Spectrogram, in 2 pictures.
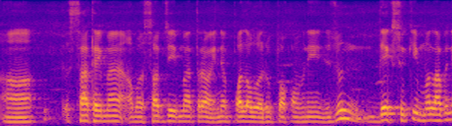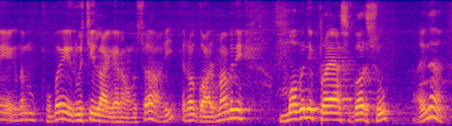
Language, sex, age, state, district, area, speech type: Nepali, male, 60+, West Bengal, Kalimpong, rural, spontaneous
